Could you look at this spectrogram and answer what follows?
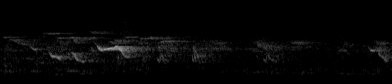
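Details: Eurasian golden oriole giving a clear whistled note amid a jumble of softer warbled sounds, with several quieter bird voices and steady outdoor hiss.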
